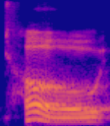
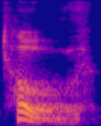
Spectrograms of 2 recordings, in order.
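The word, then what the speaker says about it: טוב: So instead of being toh, it was tov. And the vav was actually pronounced as a V.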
